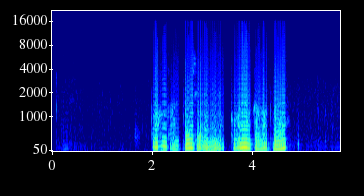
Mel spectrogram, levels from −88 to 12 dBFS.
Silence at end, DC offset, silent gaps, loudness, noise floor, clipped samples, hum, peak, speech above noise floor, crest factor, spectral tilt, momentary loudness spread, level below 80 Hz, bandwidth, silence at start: 1.1 s; under 0.1%; none; -38 LUFS; -77 dBFS; under 0.1%; none; -20 dBFS; 40 dB; 18 dB; -7 dB/octave; 8 LU; -52 dBFS; 16.5 kHz; 2 s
